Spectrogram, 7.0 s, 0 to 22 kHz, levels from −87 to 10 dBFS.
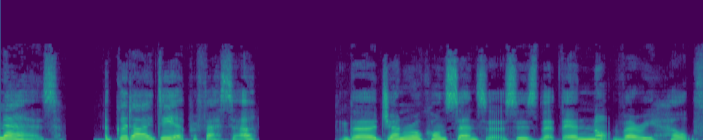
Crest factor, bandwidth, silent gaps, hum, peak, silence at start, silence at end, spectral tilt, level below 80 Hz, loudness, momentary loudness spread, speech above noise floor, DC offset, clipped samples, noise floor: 16 dB; 14.5 kHz; 0.67-0.92 s, 2.61-3.33 s; none; -6 dBFS; 0 s; 0 s; -4 dB/octave; -48 dBFS; -21 LUFS; 13 LU; over 69 dB; under 0.1%; under 0.1%; under -90 dBFS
